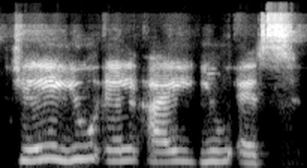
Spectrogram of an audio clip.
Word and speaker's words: Julius.ai: Julius J U L I U S Julius.ai. Somebody asked me to spell it. So uh yeah, so it's Julius like Julius Caesar.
